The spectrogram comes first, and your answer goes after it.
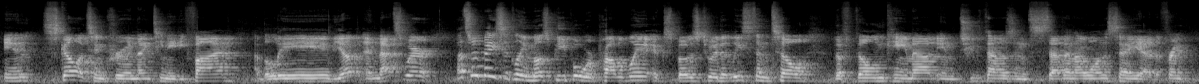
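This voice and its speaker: Bright, excitable American man in echoey room. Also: normal speed, few pauses. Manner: excitable, emphatic, rambling. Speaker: host of a horror fiction review channel. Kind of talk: casual, slangy vlog commentary. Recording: roomy echo, background noise and rumble.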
